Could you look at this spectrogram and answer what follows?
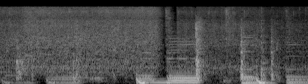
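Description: Goat mutton curry frying in a pot over a wood fire sizzles continuously, while a spoon stirs and scrapes against the metal in several distinct strokes that bring heavier clanks and bursts of louder sizzle.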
